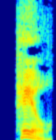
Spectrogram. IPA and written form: hˈeɪl (hail)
